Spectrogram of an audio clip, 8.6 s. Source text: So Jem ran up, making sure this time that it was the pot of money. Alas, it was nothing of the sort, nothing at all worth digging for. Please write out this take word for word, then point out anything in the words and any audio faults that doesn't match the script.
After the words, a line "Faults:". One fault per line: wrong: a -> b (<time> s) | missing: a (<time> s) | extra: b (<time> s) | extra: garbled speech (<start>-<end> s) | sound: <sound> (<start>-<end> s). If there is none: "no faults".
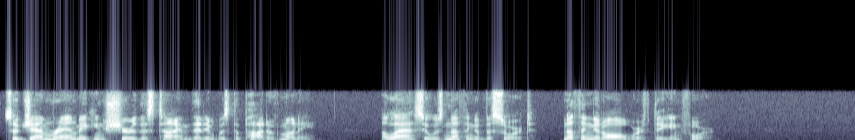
So Jem ran making sure this time that it was the pot of money. Alas, it was nothing of the sort, nothing at all worth digging for.
Faults:
missing: up (0.8 s)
